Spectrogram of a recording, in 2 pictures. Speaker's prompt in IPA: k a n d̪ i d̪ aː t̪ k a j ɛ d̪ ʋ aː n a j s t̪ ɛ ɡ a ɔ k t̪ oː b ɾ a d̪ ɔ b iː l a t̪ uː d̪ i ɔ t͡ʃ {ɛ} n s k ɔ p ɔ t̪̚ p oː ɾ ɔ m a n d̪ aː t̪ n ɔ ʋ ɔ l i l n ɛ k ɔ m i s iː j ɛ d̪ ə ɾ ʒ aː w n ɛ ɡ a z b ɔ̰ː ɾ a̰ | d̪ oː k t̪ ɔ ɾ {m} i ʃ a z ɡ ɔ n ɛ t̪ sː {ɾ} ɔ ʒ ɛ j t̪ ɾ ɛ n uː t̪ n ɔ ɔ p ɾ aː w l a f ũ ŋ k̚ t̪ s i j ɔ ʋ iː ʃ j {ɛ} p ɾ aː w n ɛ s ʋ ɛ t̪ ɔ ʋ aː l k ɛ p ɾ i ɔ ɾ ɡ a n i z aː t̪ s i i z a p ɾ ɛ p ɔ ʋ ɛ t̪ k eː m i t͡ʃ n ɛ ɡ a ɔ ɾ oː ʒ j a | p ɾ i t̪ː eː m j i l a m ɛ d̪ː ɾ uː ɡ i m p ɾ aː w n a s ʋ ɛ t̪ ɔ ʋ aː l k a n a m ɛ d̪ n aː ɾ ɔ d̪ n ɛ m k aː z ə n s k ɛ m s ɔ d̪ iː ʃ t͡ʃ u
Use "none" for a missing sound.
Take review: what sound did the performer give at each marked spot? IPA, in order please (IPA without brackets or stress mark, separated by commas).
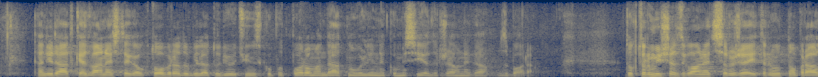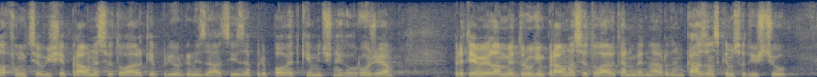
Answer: i, m, ɾ, ɛ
